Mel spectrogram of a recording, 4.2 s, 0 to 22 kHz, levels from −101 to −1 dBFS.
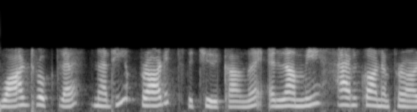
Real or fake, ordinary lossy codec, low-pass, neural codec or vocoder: fake; none; 3.6 kHz; codec, 16 kHz in and 24 kHz out, 0.8 kbps, FocalCodec, streaming, 65536 codes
